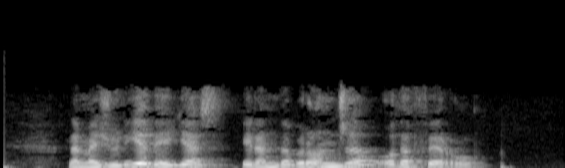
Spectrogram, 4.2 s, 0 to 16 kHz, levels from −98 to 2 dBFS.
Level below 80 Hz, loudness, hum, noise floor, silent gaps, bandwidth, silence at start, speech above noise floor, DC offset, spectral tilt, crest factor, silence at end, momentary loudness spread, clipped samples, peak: -54 dBFS; -20 LUFS; none; -48 dBFS; none; 8 kHz; 0.05 s; 29 dB; under 0.1%; -6.5 dB/octave; 18 dB; 0.45 s; 12 LU; under 0.1%; -2 dBFS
